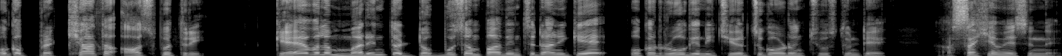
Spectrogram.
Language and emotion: Telugu, disgusted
